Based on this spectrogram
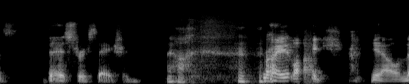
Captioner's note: chuckling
